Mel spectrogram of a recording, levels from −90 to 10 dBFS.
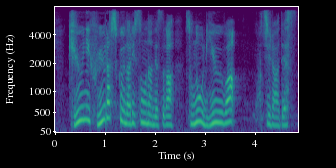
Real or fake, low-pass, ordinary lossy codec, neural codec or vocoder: real; 7.2 kHz; AAC, 32 kbps; none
